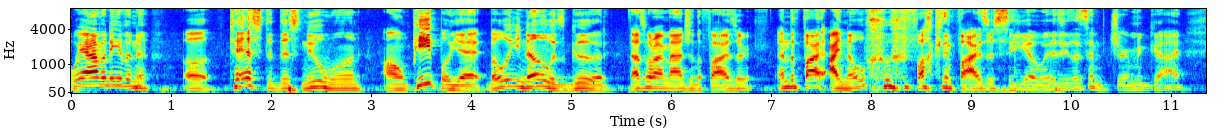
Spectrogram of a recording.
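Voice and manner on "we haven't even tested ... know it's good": put-on American Southern accent, pitchman style. Imagining drug company people pushing boosters, in a put-on southern accent. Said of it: "I don't know why they have a southern accent".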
